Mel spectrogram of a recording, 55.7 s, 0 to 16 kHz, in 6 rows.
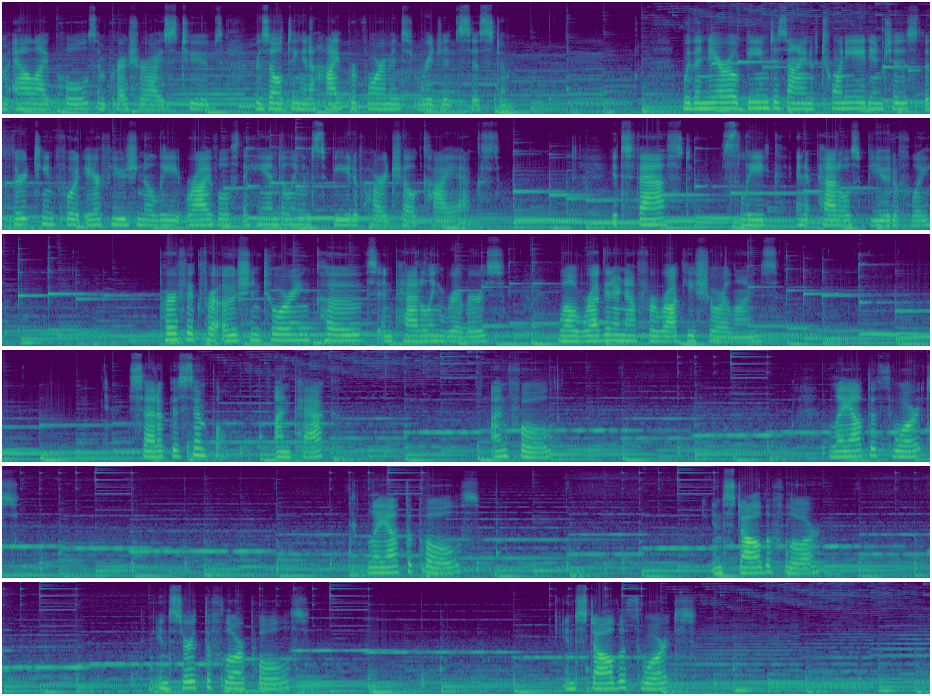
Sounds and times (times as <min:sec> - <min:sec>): Speech: 0:00.0 - 0:05.1, 0:06.8 - 0:14.2, 0:15.4 - 0:18.6, 0:20.2 - 0:26.4, 0:29.1 - 0:31.1, 0:32.8 - 0:33.4, 0:36.1 - 0:37.3, 0:40.7 - 0:41.9, 0:44.2 - 0:45.3, 0:47.9 - 0:49.5, 0:52.0 - 0:53.4
Music: 0:00.0 - 0:55.6.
